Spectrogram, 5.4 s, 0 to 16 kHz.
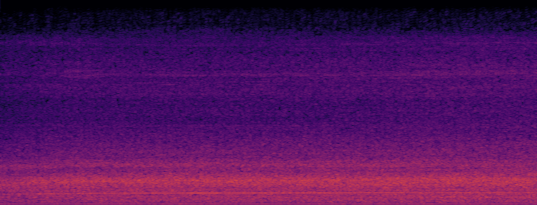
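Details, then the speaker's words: Replacement blower fan for a Napoleon 1100 fireplace insert, tested on the bench before fitting: steady airy rush with faint constant hum and whine, no rattles or wobble; not very loud, runs smooth and healthy. "You guys can hear how loud it is. It's not a really loud fan."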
